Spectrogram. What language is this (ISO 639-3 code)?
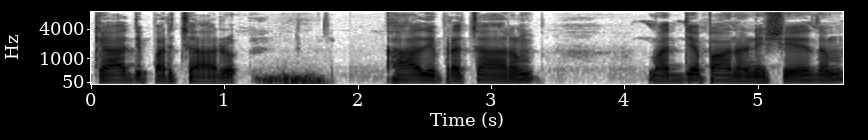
tel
